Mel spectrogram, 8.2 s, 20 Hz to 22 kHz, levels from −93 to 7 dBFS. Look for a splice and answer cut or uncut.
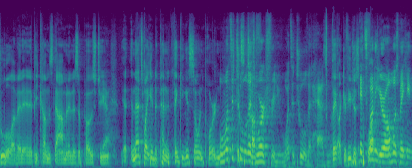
cut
